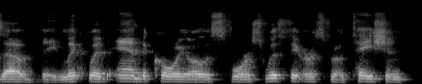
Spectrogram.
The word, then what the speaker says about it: Coriolis: the Coriolis Force and the Coe core boy I'm not pronouncing that right coriolis Force there I got it coriolis force is a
